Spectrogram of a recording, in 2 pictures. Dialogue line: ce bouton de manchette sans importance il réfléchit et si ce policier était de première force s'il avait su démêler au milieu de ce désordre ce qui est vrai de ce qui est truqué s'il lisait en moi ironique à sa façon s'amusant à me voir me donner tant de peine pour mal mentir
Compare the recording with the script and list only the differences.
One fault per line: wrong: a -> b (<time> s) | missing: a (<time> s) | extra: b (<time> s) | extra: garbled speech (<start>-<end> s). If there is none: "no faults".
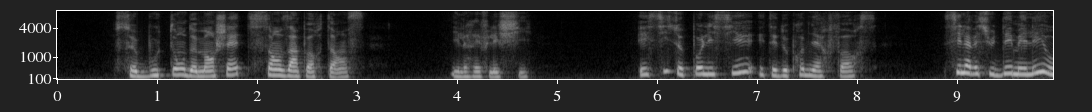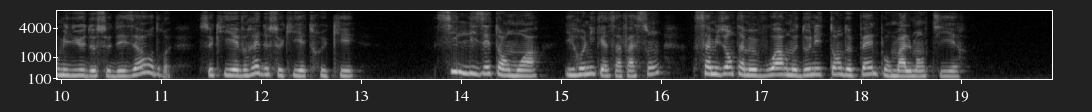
no faults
